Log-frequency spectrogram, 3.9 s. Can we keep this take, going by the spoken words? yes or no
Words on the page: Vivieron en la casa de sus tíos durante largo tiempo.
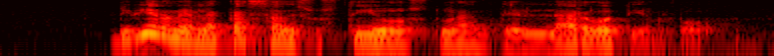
yes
